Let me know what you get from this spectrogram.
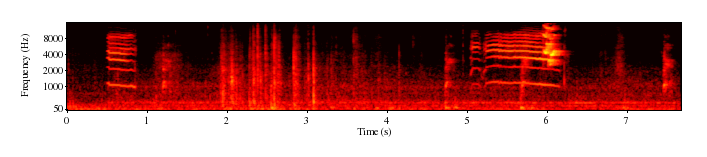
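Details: Hungry rescued kitten, found abandoned in late September, begging for food with high meows: a long harmonic-rich cry near the start, short squeaks, then a louder rising meow ending in a shrill squeal around six seconds.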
